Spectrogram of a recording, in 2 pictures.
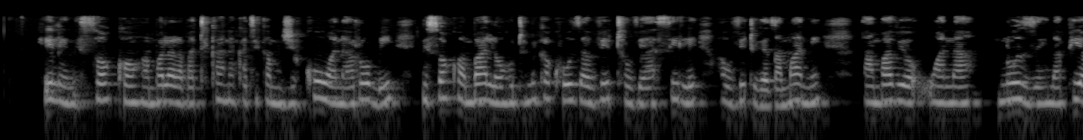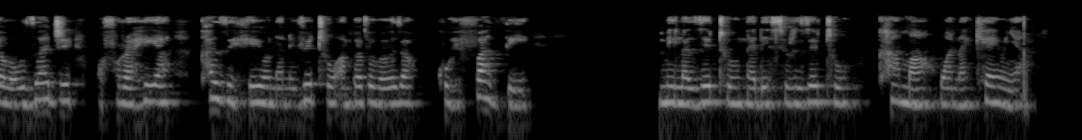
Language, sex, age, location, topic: Swahili, female, 18-24, Nairobi, finance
